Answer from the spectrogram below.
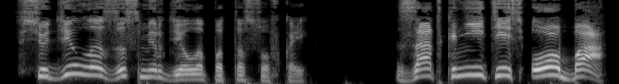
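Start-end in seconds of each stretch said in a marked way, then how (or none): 4.0-6.0 loud, barked, drawn-out, pitched-up delivery. The narrator steps between two quarreling partners and barks at them. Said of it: "рявкнул я".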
